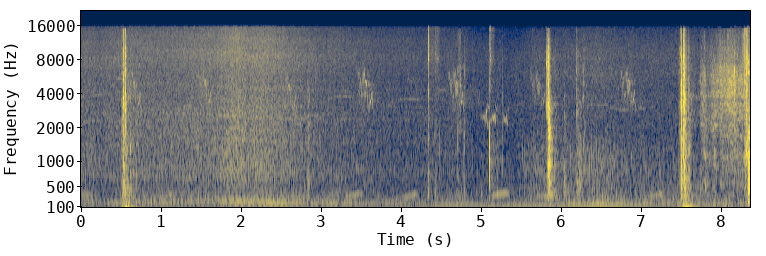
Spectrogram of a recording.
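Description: A car driving in the video game L.A. Noire, with a low steady engine hum under a few sharp thuds and clicks, including two louder knocks near the start and the end.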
